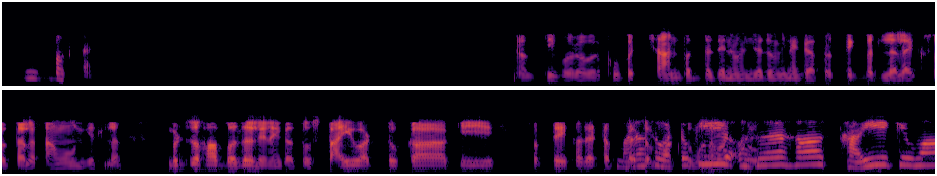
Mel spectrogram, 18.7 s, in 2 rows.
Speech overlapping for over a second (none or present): present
